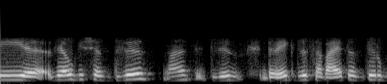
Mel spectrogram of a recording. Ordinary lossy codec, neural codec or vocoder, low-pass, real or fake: Opus, 64 kbps; none; 3.6 kHz; real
